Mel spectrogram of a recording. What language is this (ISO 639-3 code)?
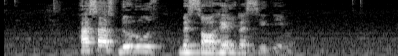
fas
